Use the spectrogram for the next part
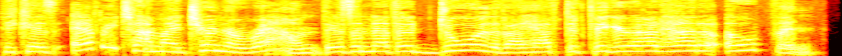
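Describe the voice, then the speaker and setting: An actress playing an inquisitive, self-assured young female detective in an adventure game, speaking in a clear conversational way. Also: high voice, fast, dry recording, studio quality. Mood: intrigued, chatty. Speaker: game protagonist and tutorial guide. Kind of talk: scripted adventure game dialogue and narration.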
